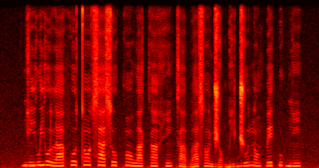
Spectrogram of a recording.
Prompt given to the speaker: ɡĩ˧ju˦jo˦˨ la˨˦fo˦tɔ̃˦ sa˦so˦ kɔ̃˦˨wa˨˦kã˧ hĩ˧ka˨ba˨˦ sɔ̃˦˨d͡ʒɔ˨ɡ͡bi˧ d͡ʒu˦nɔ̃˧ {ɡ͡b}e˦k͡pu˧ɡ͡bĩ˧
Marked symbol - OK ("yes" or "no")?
no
